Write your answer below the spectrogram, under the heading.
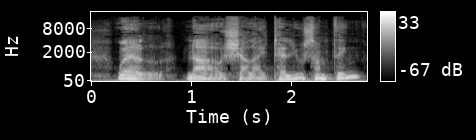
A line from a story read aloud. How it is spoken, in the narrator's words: added Athos coolly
